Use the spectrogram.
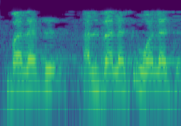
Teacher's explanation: അവസാനിക്കുന്ന ദാൽ മിൻ ഹുറൂഫ് القلقلة കൽക്കലയുടെ ഹറഫിൽപ്പെട്ടതാണ് ദാൽ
